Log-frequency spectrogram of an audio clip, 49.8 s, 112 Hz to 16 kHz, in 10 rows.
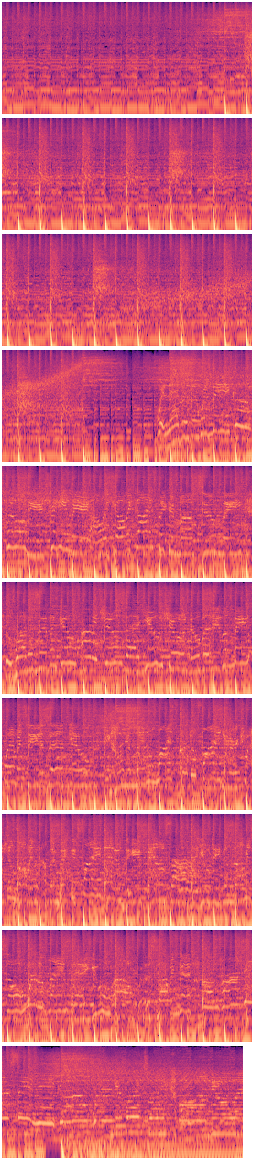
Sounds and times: Dance music: 0.0 - 49.8.

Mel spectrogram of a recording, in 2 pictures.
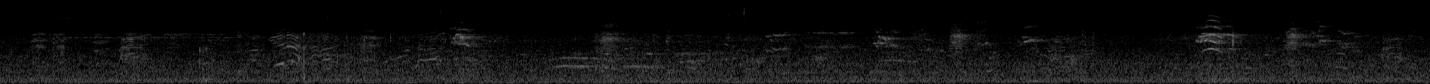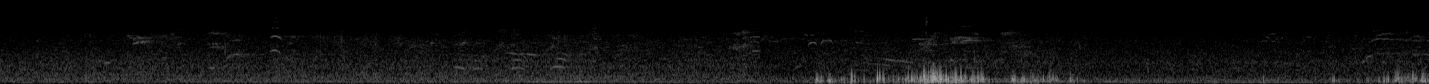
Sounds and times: Environmental noise: 0.0 - 28.5
Bird: 12.0 - 14.1.

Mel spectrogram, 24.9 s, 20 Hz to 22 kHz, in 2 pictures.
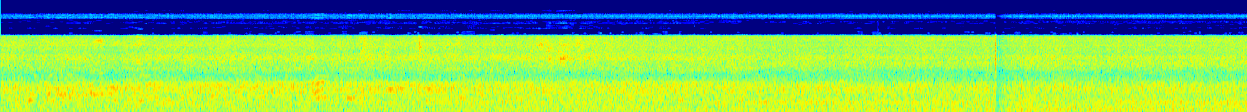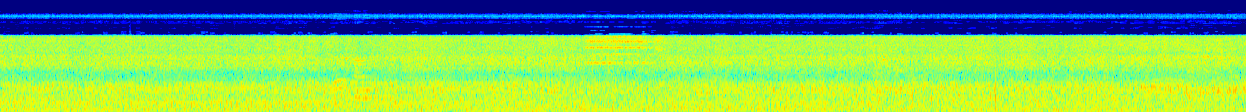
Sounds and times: Boat, Water vehicle: 0.0 - 24.9.

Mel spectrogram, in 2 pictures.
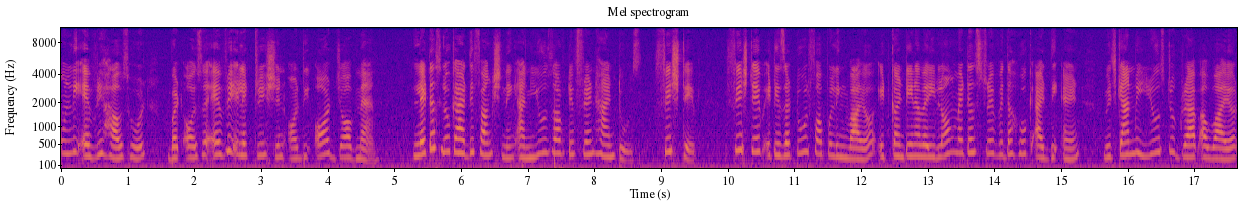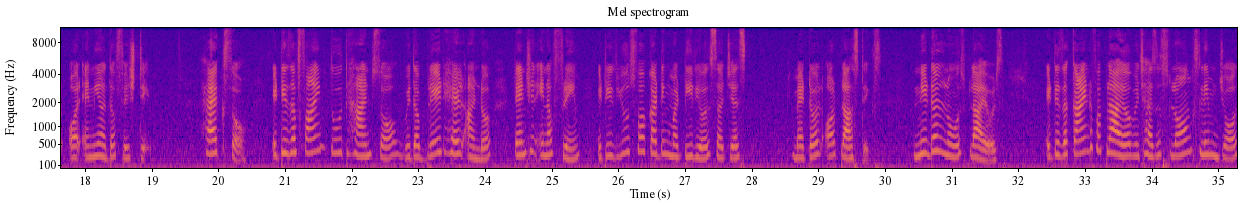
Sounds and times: Speech: 0.0 - 19.0, 19.8 - 27.9, 28.6 - 31.8, 32.4 - 35.2.

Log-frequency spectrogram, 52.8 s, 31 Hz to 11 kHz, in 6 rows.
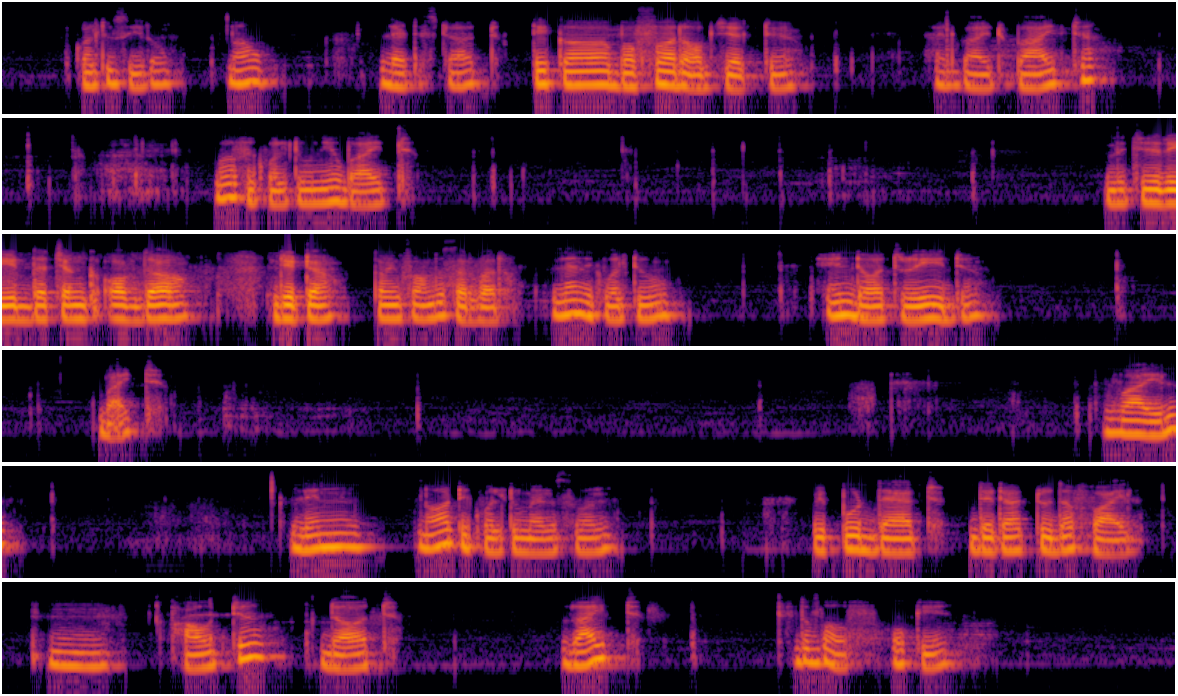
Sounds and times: Speech: 0.6 - 2.0, 2.8 - 6.1, 7.0 - 8.3, 10.4 - 11.9, 17.1 - 22.7, 23.8 - 25.0, 27.2 - 27.6, 34.7 - 35.3, 37.2 - 39.9, 41.3 - 47.0, 48.2 - 48.8, 49.9 - 51.2.

